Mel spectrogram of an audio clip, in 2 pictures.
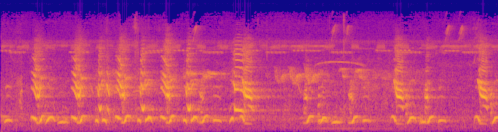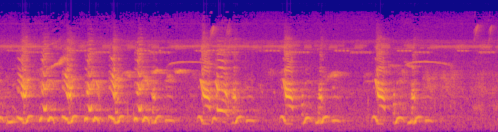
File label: Horned screamer, پرنده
